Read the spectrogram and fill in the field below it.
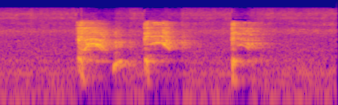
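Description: A woman coughs three times in quick succession, each a sharp, close burst with a short gap between them, following a throat irritation, with no talking over it.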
